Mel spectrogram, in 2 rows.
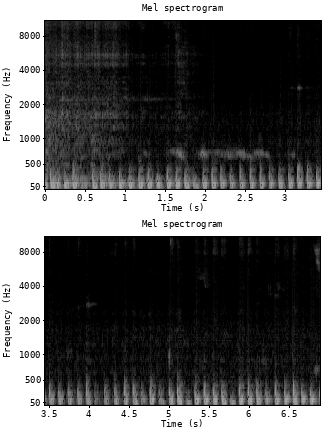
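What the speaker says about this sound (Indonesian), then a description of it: "suaranya si knalpot R9." A Suzuki GSX-R150 motorcycle fitted with an R9 exhaust runs close by, its engine giving a steady, rapid, loud thumping pulse throughout.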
